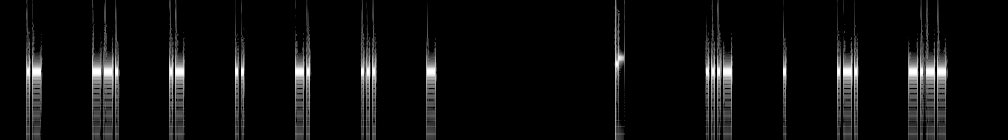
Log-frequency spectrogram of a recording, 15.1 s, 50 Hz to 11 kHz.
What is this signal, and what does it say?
Morse code, heard as a keyed tone, about 28 wpm, spaced as for 10 wpm, 700 Hz. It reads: AGAINST VERY
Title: 6x Character Spacing - Top 500 Words - 28wpm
